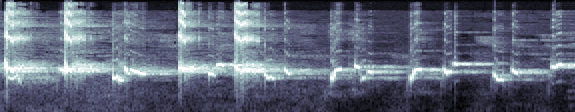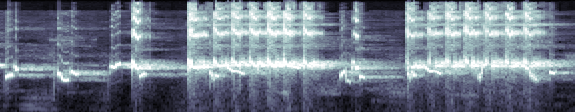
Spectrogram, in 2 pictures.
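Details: Sooty-headed bulbul whistled phrases used to encourage a quiet bird to sing. Fluty notes step up and down in pairs, then give way to two long, harsh, buzzy rattles near the end.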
